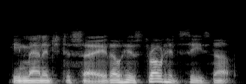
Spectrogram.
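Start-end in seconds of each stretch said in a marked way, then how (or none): none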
